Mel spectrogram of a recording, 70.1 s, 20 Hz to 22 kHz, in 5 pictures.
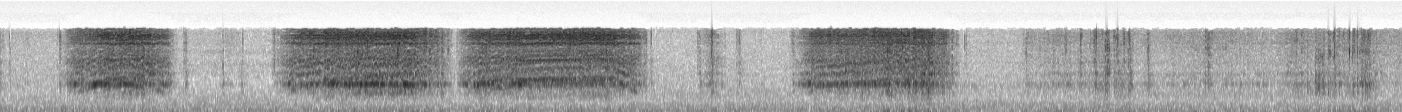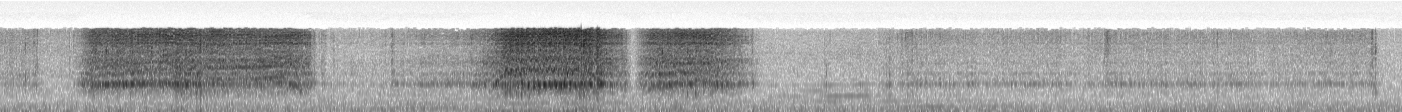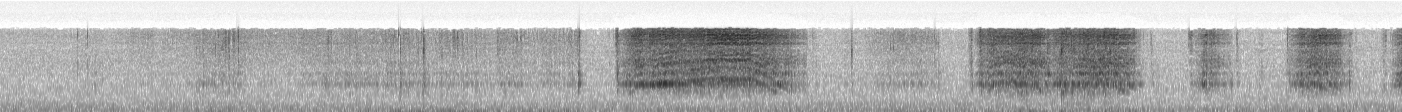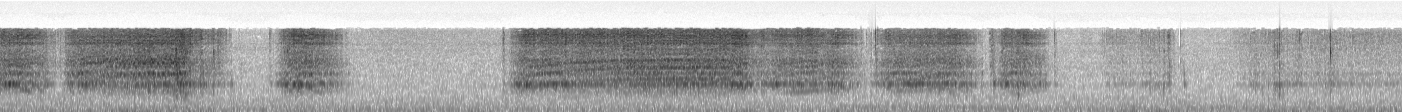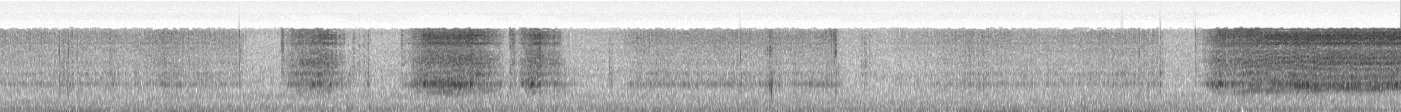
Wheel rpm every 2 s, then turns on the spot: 60, 70, 110, 30, 80, 10, 20, 80, 80, 60, 60, 10, 30, 20, 10, 20, 20, 90, 20, 70, 30, 80, 40, 40, 130, 60, 20, 10, 20, 20, 30, 10, 10, 20, 90.
0-2 8-14 16-20 22-28 30-34 52-58 62-68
